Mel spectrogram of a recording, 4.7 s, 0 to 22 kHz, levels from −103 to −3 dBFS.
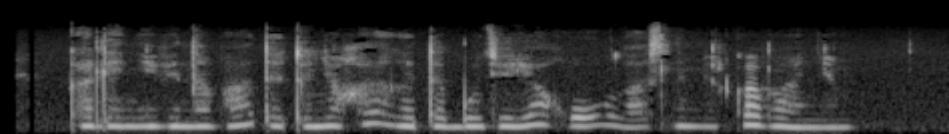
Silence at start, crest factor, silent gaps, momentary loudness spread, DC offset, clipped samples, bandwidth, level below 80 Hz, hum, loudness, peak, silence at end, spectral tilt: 0.1 s; 30 dB; none; 8 LU; under 0.1%; under 0.1%; 10 kHz; under -90 dBFS; none; -38 LUFS; -10 dBFS; 0.5 s; -1.5 dB/octave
